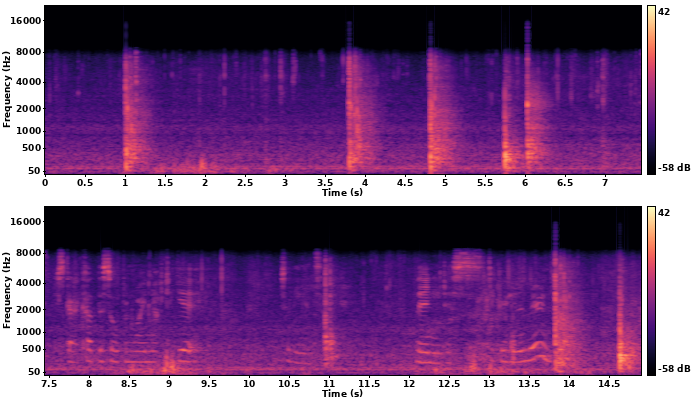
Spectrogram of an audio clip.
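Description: Knife blades knock sharply against a table.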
